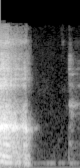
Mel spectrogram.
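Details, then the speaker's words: A breathing coach demonstrates an imitated open-mouth snore: a single brief, rough, rattling snort of about a third of a second. "and even snoring because i often say to you know students make the sound of a snore through the nose sorry through the mouth it goes a bit like this"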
